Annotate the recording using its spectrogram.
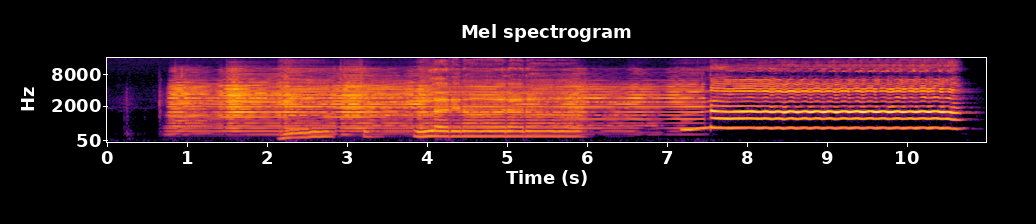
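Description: A man sings a demonstration on a held 'naa': first a lower note in his normal chest voice, sliding up into it twice. About seven and a half seconds in, his voice jumps up into a high falsetto note with a wavering vibrato, held for about three seconds. This is the falsetto half of the yodel.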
